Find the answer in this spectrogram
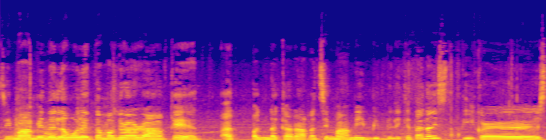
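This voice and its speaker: With music in the background, a woman at a fairly high pitch talks at a fairly quick pace with hardly any pauses and ordinary pitch variation. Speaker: vlogger and mother of a child talent. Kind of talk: casual family vlog. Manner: animated.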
